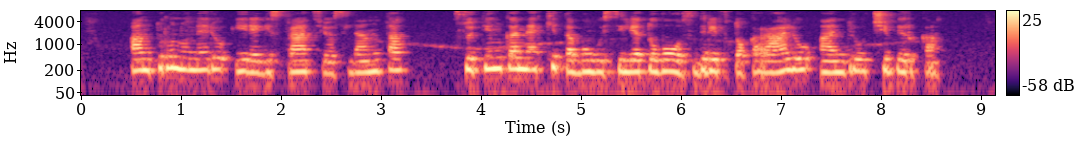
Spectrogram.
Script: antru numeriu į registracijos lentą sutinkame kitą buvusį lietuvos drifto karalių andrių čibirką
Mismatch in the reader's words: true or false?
false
